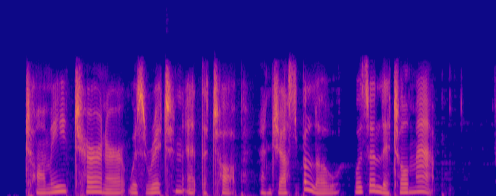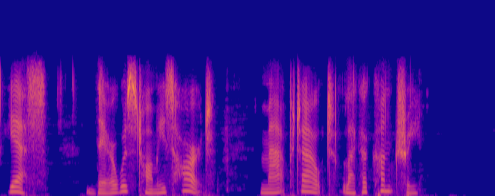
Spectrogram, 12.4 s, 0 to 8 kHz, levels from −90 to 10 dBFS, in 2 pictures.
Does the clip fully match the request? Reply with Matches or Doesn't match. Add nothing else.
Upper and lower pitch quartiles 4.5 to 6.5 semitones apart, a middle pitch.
Matches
